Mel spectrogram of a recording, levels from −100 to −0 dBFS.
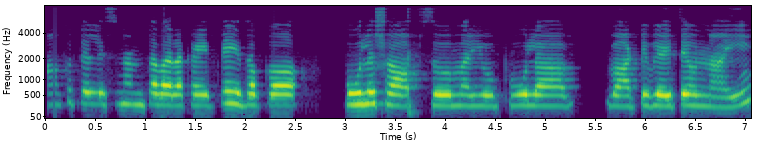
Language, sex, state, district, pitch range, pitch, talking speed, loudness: Telugu, female, Telangana, Karimnagar, 250-285 Hz, 260 Hz, 110 wpm, -17 LUFS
